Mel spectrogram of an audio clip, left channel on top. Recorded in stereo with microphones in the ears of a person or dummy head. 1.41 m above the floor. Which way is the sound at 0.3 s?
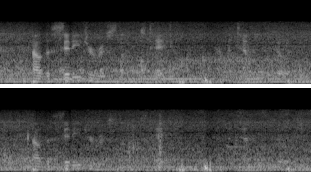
25° left (ahead or behind).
